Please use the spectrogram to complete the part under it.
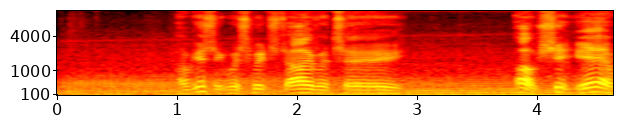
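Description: A middle-aged man speaks with animation into a close microphone.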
